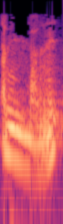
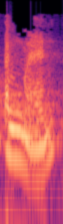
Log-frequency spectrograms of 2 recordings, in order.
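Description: First: The second word has a short ă vowel. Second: The second word has a long a vowel. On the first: The speaker calls it wrong. "chúng ta đọc trải âm thành là ăn mặn" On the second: The speaker calls it right.

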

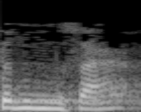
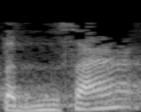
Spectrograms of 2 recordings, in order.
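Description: First: The first syllable has a level tone. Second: The first syllable has a low, glottalized tone. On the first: The speaker calls it right. "Nếu đúng chữ là phải đọc là tinh xá" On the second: The speaker calls it wrong. "chúng ta hay đọc là tịnh xá, nhưng mà chữ tịnh xá là đọc chưa đúng"

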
